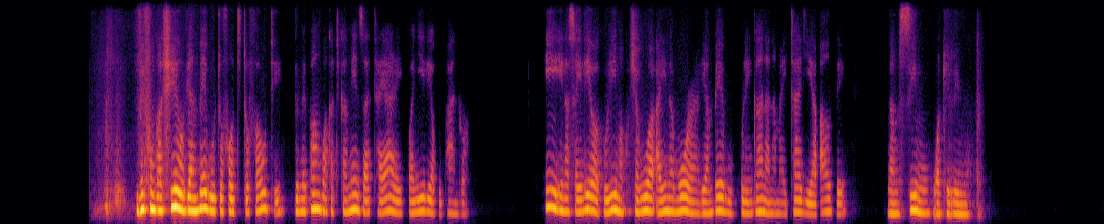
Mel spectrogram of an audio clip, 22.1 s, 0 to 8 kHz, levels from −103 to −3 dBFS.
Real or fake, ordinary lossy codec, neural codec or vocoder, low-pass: fake; Opus, 24 kbps; codec, 24 kHz, 0.5 kbps, DualCodec; 7.2 kHz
